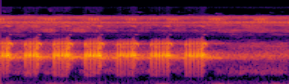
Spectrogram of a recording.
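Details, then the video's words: Frog or toad calling with a short run of about eight rapid, nasal croaking pulses, evenly spaced and fading out after roughly one and a half seconds, over a quiet background. "Real 🐸 sound katak atau kodok || frog or toad"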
